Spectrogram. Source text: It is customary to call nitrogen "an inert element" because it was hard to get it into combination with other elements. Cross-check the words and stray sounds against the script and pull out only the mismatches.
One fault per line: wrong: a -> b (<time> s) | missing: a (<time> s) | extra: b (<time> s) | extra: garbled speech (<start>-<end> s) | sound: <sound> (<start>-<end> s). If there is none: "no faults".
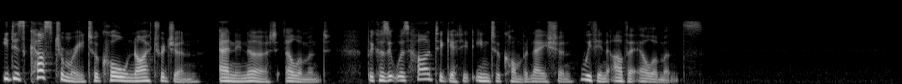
wrong: with -> within (5.8 s)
